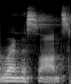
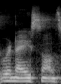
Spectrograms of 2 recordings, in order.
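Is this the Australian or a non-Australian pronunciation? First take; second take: non-Australian; Australian. First: It is said with a non-Australian pronunciation. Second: It is said with an Australian pronunciation. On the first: "not Renaissance" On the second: "in Australia we pronounce it Renaissance"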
